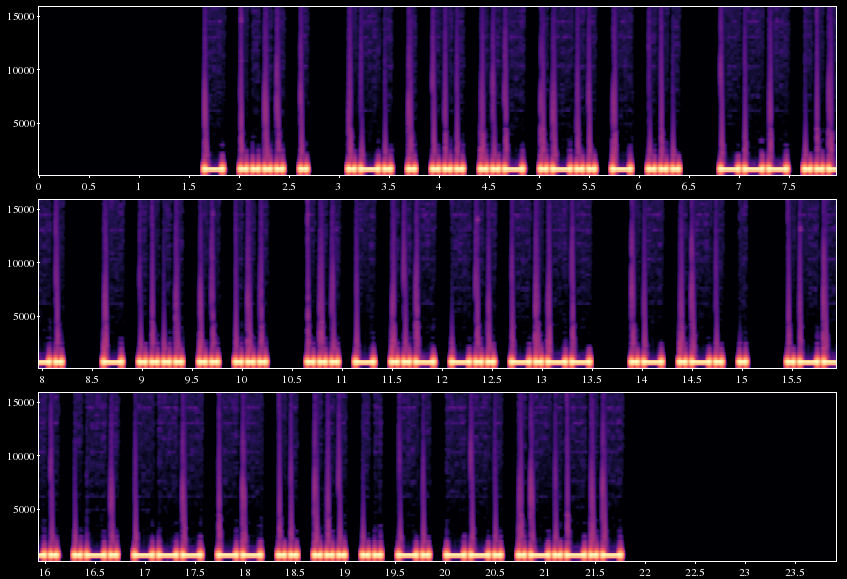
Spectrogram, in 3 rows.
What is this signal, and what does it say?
Morse code, heard as a keyed tone, about 20 wpm, 700 Hz. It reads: THE RESULTS OF THIS STUDY ARE PROMISING.
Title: Sentences with 5-Word Phrases - Spoken Beginning - 20wpm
